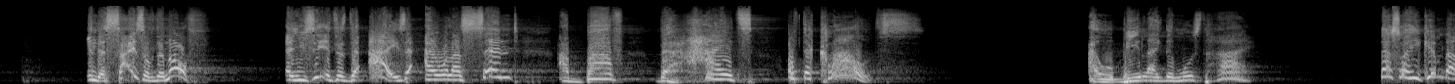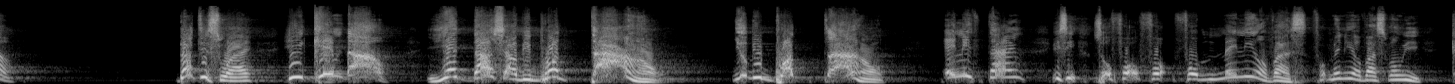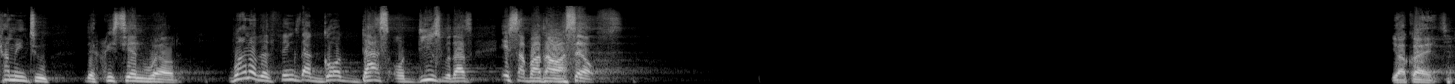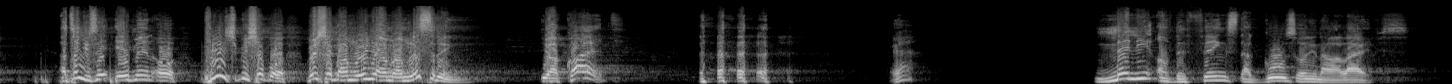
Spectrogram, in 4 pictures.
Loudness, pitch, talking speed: -19 LUFS, 160 Hz, 120 wpm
